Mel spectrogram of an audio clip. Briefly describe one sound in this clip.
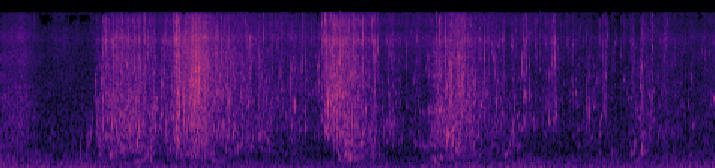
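Water splashes close by.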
